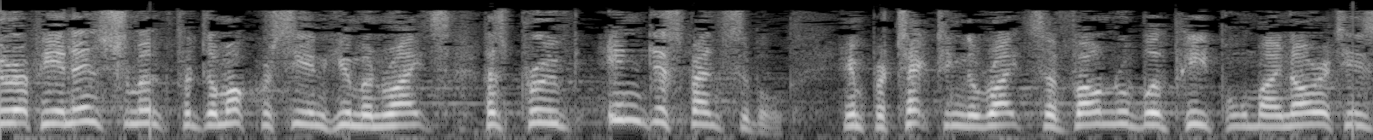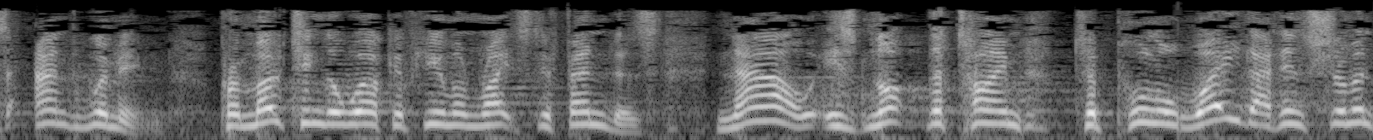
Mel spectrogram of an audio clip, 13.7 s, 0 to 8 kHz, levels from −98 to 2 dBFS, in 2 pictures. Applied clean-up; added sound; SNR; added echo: none; none; none; none.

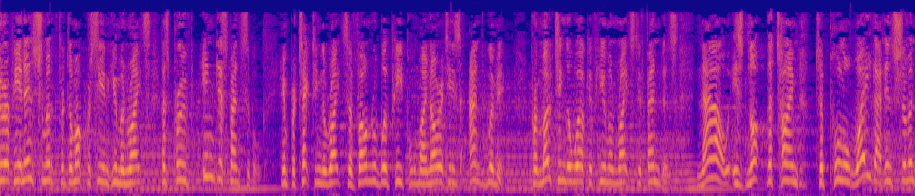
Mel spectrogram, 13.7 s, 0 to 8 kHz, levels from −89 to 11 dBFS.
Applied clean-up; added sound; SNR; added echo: none; Bowed string instrument; 18 dB; none.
